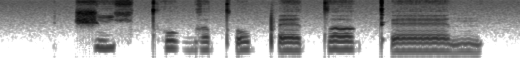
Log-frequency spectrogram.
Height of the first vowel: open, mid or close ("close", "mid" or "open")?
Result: close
